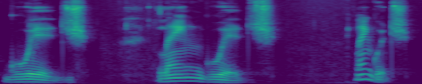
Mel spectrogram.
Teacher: You have the nasal sound, lang, and the hard g.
